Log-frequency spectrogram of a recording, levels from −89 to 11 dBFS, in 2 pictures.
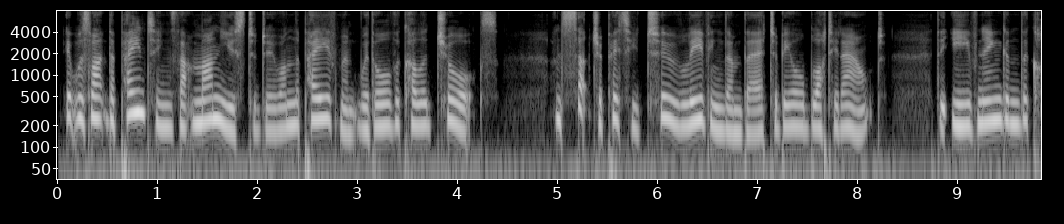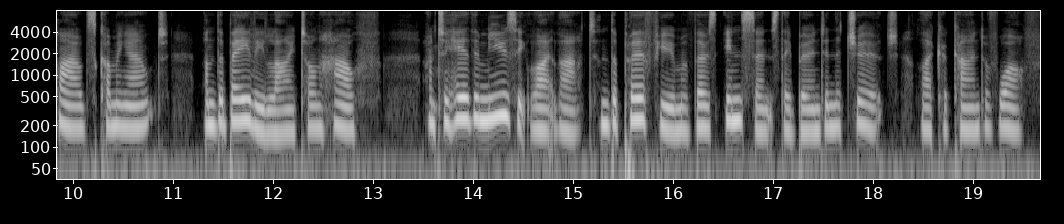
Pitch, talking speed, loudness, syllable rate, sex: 200 Hz, 205 wpm, -18 LUFS, 5.0 syllables/s, female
